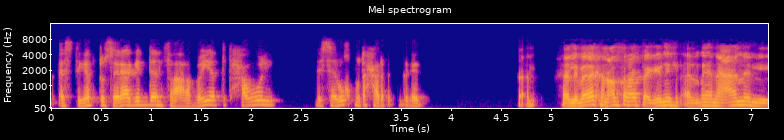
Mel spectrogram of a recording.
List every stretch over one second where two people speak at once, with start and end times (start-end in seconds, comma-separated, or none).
none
